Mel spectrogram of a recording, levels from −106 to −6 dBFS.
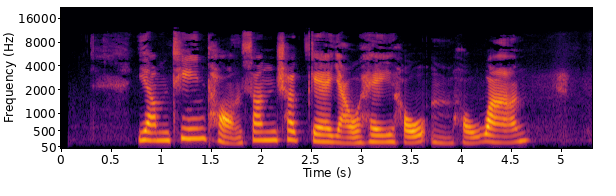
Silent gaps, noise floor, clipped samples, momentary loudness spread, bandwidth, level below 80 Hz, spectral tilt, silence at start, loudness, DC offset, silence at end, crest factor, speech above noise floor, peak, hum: none; -62 dBFS; under 0.1%; 9 LU; 11 kHz; -90 dBFS; -4.5 dB/octave; 0.75 s; -29 LUFS; under 0.1%; 0.25 s; 20 dB; 33 dB; -10 dBFS; none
